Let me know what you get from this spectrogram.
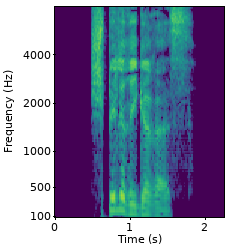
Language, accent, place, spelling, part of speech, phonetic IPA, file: German, Germany, Berlin, spillerigeres, adjective, [ˈʃpɪləʁɪɡəʁəs], De-spillerigeres.ogg
- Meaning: strong/mixed nominative/accusative neuter singular comparative degree of spillerig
